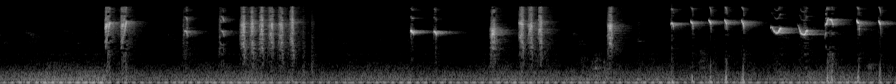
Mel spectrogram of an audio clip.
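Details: Caged Konin, the Indonesian Kolibri Ninja sunbird, singing 'gacor' with sharp shots: a quiet start, then scattered high chirps and buzzy bursts building into a rapid series of thin, slurred whistles near the end, over a constant low hum.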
